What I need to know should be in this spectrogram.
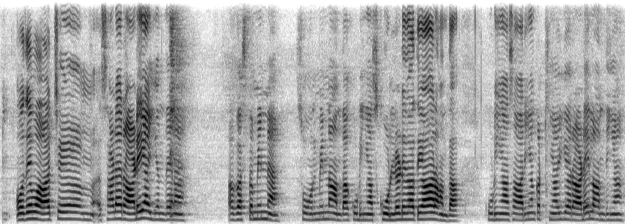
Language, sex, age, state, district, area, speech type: Dogri, female, 45-60, Jammu and Kashmir, Samba, rural, spontaneous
